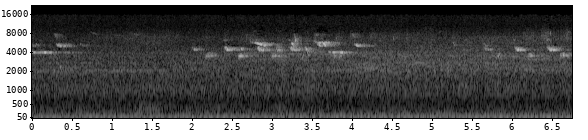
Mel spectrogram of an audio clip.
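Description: Songbirds singing: a few phrases of quick, high chirps, with pauses of a second or two between them, over a steady low hum of nearby road traffic.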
